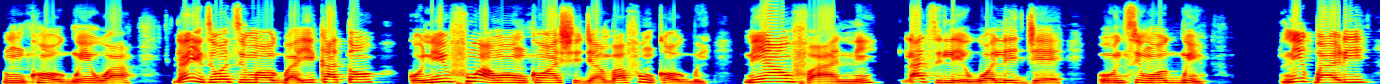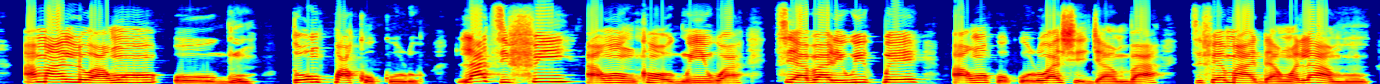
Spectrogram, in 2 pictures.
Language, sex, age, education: Yoruba, female, 30-45, tertiary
